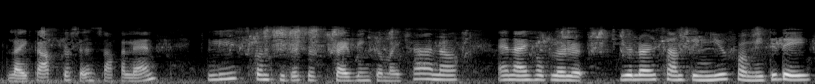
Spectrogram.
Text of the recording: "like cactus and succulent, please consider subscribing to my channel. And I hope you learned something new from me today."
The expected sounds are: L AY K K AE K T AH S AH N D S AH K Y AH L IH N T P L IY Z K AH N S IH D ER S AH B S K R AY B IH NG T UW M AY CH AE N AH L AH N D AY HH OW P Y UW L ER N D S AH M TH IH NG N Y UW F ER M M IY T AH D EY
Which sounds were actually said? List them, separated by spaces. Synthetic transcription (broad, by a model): L AY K K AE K T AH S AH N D S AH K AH L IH N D P L IY S K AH N S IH D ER S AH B S K R AY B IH NG T UW M AY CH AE N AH L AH N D AY HH OW P Y UW L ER N S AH M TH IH NG N Y UW F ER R M IY T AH D EY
